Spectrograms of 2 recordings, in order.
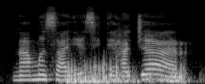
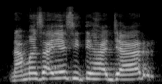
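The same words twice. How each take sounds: First: The voice is soft and controlled. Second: The voice is harsh and forceful. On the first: The speaker calls it right. "Boleh lembut kan?" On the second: The speaker calls it wrong. "Daripada yang macam ni"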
